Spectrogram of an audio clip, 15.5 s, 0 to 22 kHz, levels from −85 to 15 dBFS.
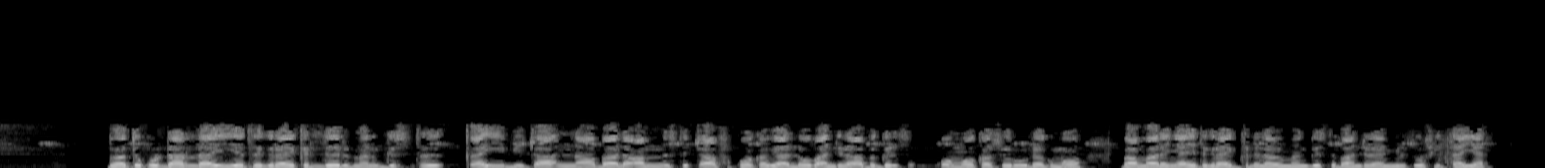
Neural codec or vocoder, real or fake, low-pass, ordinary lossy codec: none; real; 7.2 kHz; MP3, 24 kbps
